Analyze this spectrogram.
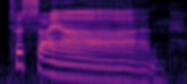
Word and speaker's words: Tusayan: it's right on trail the next one is tusayan um and that's how you pronounce it FYI so to say on Mile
